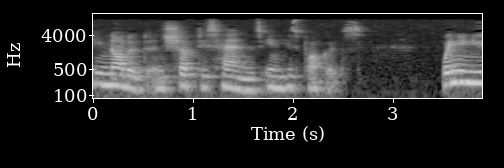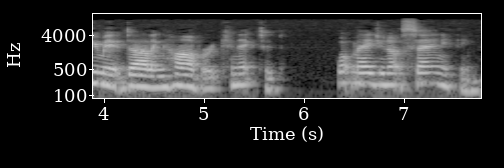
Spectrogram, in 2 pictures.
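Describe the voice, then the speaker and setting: At a moderate pace, the somewhat breathy voice shows ordinary pitch variation. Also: woman, fairly low pitch for a woman. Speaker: author reading her own novel. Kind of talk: audiobook-style reading of a thriller excerpt.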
